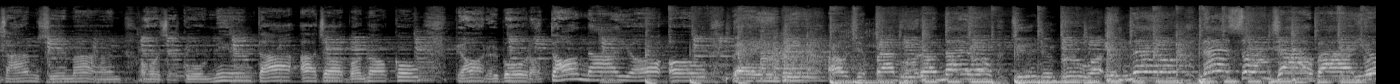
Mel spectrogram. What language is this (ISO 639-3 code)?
zho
